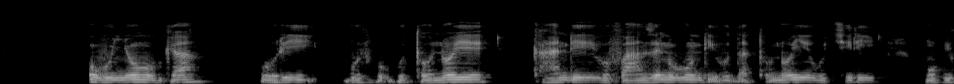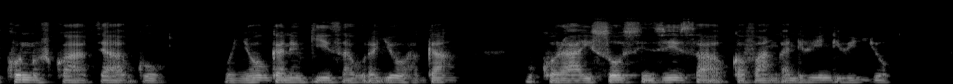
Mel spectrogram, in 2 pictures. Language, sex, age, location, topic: Kinyarwanda, male, 18-24, Musanze, agriculture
